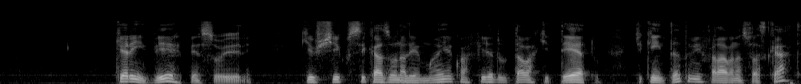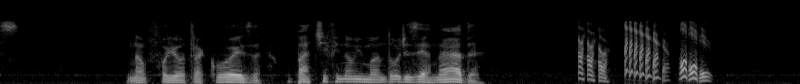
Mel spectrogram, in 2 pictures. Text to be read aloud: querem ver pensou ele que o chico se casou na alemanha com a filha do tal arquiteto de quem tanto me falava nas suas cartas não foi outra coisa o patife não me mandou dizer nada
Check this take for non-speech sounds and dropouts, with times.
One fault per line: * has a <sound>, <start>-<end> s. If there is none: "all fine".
* has a chirp, 13.8-15.1 s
